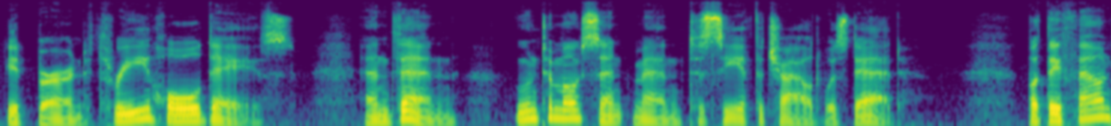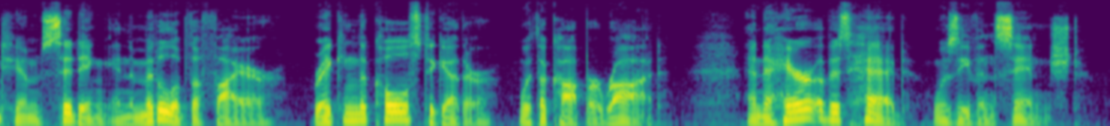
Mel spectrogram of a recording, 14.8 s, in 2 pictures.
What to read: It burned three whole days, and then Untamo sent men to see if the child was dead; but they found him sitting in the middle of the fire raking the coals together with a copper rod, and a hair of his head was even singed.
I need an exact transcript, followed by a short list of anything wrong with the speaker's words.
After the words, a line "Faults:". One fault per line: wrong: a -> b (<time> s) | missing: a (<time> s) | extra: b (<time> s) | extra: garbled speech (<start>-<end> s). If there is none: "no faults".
It burned three whole days, and then Untamo sent men to see if the child was dead; but they found him sitting in the middle of the fire raking the coals together with a copper rod, and a hair of his head was even singed.
Faults:
no faults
